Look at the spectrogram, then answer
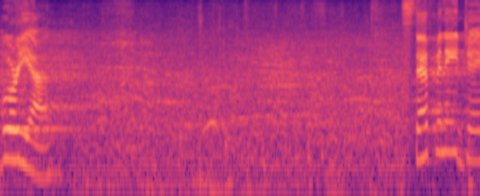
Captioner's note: cheers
